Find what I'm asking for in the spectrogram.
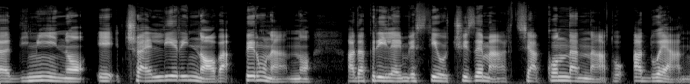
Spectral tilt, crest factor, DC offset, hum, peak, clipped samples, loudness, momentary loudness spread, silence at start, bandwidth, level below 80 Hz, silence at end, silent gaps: -4 dB/octave; 18 dB; under 0.1%; none; 0 dBFS; under 0.1%; -17 LUFS; 6 LU; 0 s; 19 kHz; -60 dBFS; 0 s; none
